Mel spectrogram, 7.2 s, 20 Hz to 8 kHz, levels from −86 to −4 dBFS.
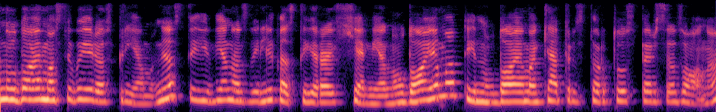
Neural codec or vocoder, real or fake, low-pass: autoencoder, 48 kHz, 128 numbers a frame, DAC-VAE, trained on Japanese speech; fake; 7.2 kHz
